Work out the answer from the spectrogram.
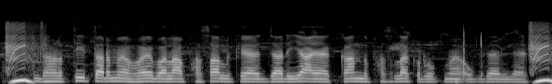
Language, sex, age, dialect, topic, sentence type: Maithili, male, 18-24, Bajjika, agriculture, statement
